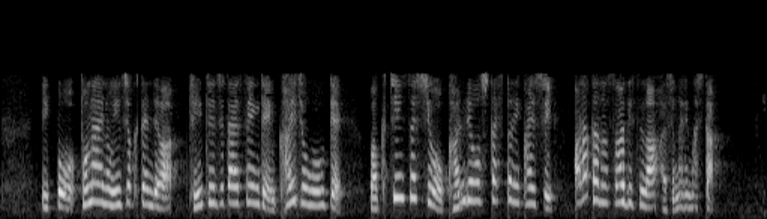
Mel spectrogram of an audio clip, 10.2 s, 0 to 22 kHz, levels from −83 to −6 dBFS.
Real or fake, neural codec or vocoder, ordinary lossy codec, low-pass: fake; codec, 24 kHz, 0.9 kbps, WavTokenizer, medium music audio release; MP3, 32 kbps; 5.4 kHz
